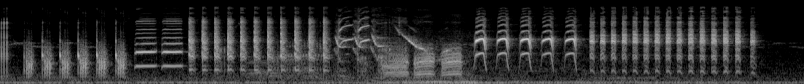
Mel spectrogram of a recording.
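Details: Nias hill myna kept as a cage bird, delivering rapid harmonic pulsed notes, a buzzy nasal phrase, swooping harsh calls, then evenly repeated sharp whistled notes about five per second.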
